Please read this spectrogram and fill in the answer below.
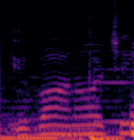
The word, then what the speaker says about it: Yvonne Orji: That's how you pronounce her name? Yvonne Orji? – Yes. Yes.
